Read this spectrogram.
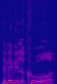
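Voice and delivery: playful, boastful Irish character voice; Irish accent. Acted. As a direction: put on a cocky Irishman's brogue. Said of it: "That's a great Irish accent".

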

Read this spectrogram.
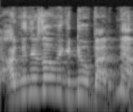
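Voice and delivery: quick, high-pitched mock reasoning; silly high voice, rushed; goofy friend impression. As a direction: imitate a goofball brushing it off fast.

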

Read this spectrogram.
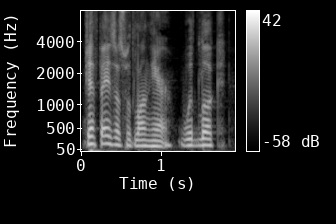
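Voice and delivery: ordinary delivery

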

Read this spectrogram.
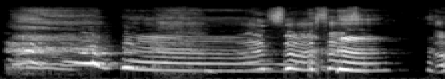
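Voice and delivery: high, slow, strangled by laughter; laughing to tears. Real, not acted. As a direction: squeeze the words out through helpless laughter. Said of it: "actually crying right now".

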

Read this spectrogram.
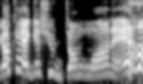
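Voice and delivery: mock giving in. Mocking how the character backs off.

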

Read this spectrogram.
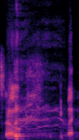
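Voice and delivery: laughing it off; amused, laughing trail-off. Real, not acted. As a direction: chuckle through the words. Laughs at his own story.

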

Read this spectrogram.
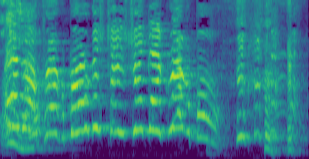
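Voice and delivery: shrieking-high, loud falsetto; hammed-up eager child piping up; mock excited kid. One kid agrees about the breakfast, mimicked loud squealing falsetto. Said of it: "one of the kids like".

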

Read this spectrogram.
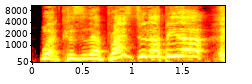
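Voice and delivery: high, loud mock yell; mock shout. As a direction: yell it like a hammy drama. Acted quarrel, mock confrontation.

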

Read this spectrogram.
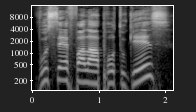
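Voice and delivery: slow, high Brazilian Portuguese; Brazilian Portuguese accent. Shown as a demonstration. Showing off the sexy accent to co-host, Brazilian Portuguese. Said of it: "That is a sexy accent".

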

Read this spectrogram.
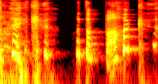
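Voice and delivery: high laughing disbelief. Real, not acted.

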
